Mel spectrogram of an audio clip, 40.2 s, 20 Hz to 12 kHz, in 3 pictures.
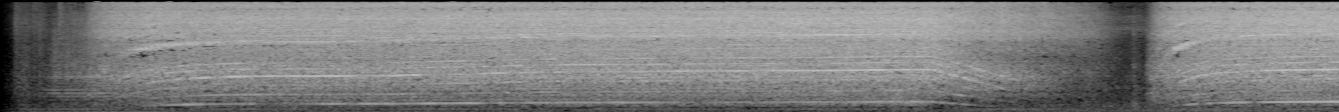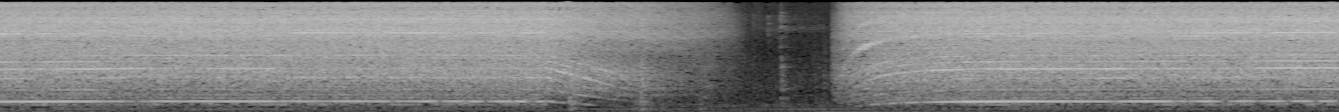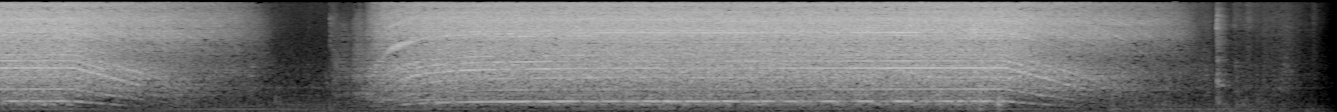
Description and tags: Power drill recorded in the workshop.
drill, workshop, diy, dr-100, power-drill, tascam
